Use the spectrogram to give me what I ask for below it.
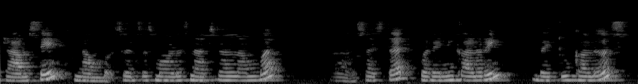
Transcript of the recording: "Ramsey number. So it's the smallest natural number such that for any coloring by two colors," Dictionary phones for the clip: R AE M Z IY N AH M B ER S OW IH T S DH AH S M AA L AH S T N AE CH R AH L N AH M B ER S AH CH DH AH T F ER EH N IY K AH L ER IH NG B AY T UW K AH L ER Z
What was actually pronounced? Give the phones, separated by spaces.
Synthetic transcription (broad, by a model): R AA M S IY N AH M B ER S OW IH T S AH S M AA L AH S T N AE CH R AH L N AH M B ER S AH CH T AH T P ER EH N IY K AH L ER IH NG B AY T UW K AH L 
